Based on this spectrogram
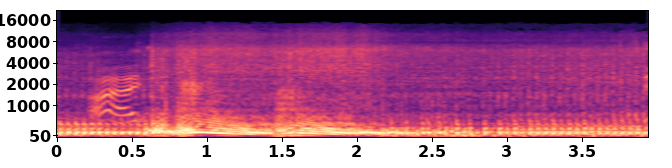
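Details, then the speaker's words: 2003 Yamaha Banshee two-stroke with stock exhaust, ridden; crisp crackle picking up cleanly with throttle, no knocks or rattles; healthy running. "oh my God that was so good ride good she sounds good though"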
